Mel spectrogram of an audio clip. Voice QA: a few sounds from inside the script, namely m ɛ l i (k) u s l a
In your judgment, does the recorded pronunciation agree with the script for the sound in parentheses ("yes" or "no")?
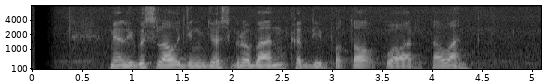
no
